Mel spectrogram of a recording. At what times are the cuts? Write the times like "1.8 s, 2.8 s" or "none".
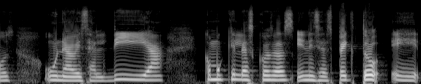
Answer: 3.0 s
